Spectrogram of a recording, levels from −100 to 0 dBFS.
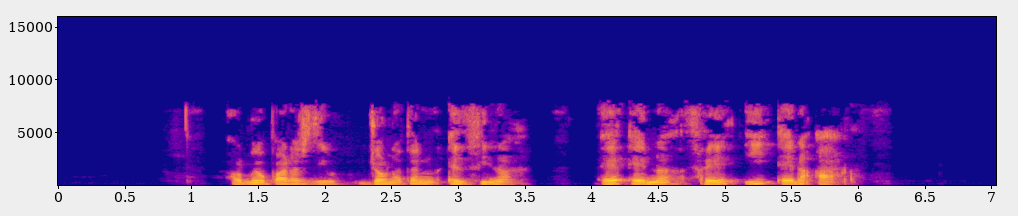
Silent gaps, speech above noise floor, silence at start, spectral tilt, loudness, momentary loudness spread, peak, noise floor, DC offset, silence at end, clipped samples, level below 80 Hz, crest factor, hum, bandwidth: none; over 72 dB; 1.3 s; -6.5 dB/octave; -19 LUFS; 9 LU; -2 dBFS; under -90 dBFS; under 0.1%; 1.05 s; under 0.1%; -56 dBFS; 18 dB; none; 8 kHz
